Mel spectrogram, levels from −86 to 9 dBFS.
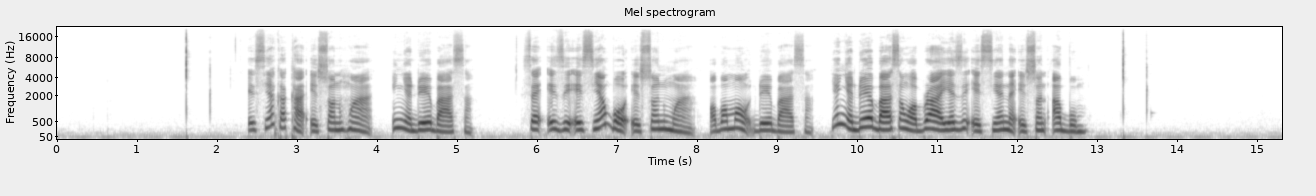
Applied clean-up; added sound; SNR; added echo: none; none; none; none.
